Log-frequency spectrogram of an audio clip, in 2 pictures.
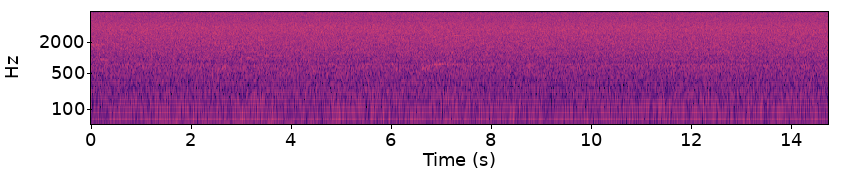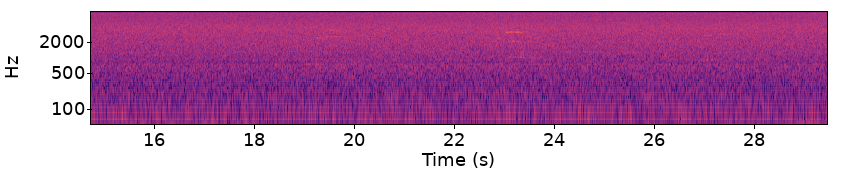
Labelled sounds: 23.0	23.4	humpback whale, 2.1 to 3.3 kHz

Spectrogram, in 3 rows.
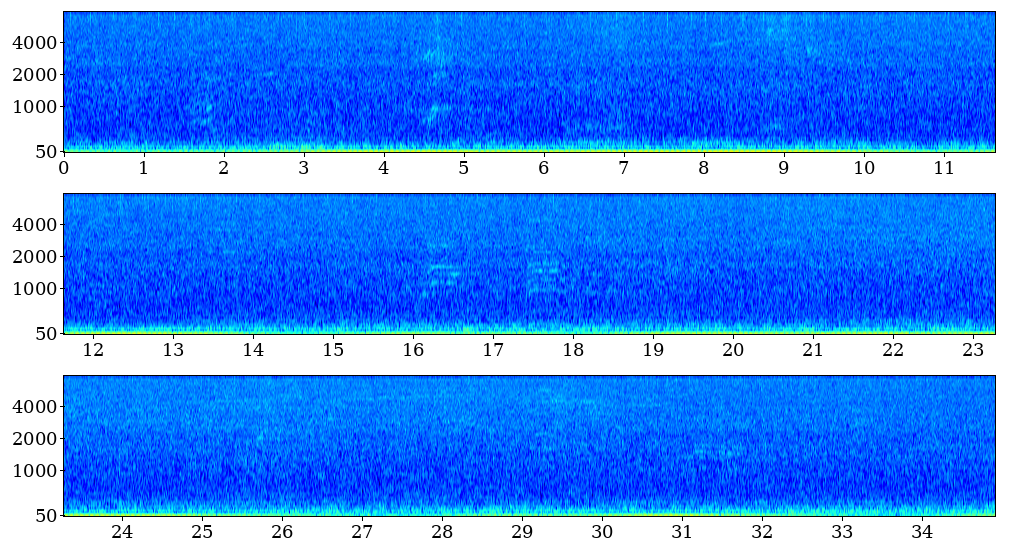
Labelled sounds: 16.0	16.8	killer whale, southern resident, J pod, call S04, 0.31 to 3.0 kHz
17.4	18.1	killer whale, southern resident, J pod, call S04, 0.37 to 2.5 kHz
30.8	31.9	killer whale, 0.71 to 2.2 kHz

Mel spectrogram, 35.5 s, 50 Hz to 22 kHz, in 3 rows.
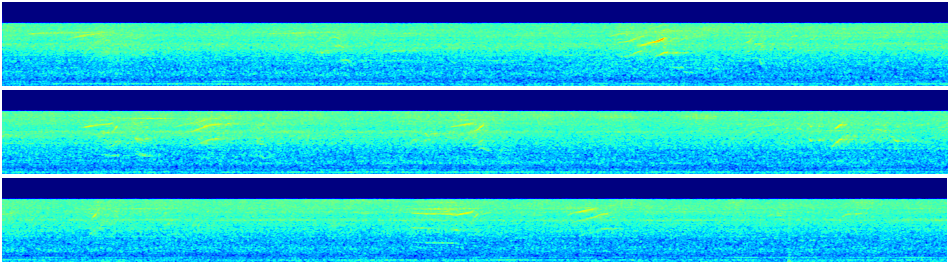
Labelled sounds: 3.9	4.4	killer whale, 1.1 to 4.6 kHz
7.6	8.9	killer whale, 0.94 to 6.2 kHz
12.7	13.3	killer whale, 0.93 to 5.1 kHz
21.8	23.1	killer whale, 0.74 to 4.6 kHz
28.7	29.7	killer whale, 0.95 to 6.8 kHz

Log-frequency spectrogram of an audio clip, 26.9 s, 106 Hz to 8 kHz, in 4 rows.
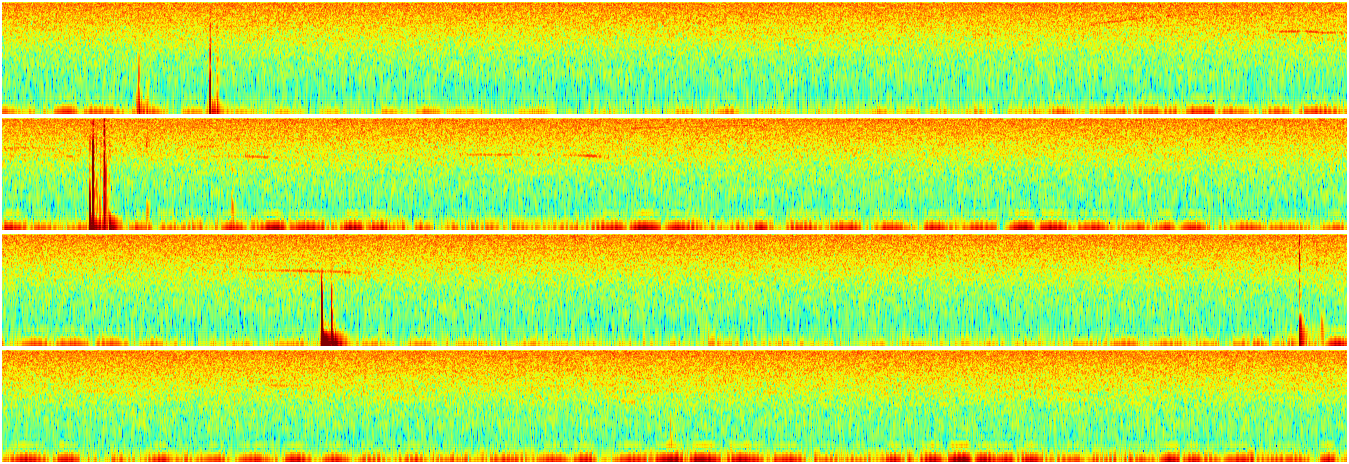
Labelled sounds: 6.3	6.7	killer whale, Bigg's (transient), 2.4 to 2.7 kHz
9.0	10.1	killer whale, Bigg's (transient), 1.7 to 5.6 kHz
14.7	15.3	killer whale, Bigg's (transient), 1.6 to 2.0 kHz

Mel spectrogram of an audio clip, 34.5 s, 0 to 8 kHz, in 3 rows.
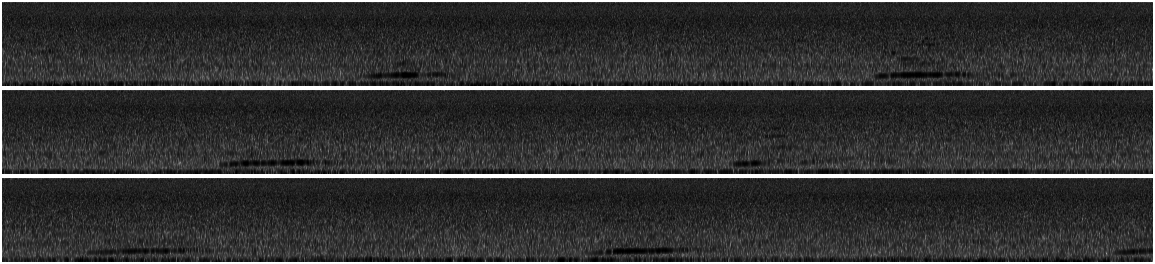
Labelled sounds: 8.9	9.2	humpback whale, 0.93 to 1.0 kHz

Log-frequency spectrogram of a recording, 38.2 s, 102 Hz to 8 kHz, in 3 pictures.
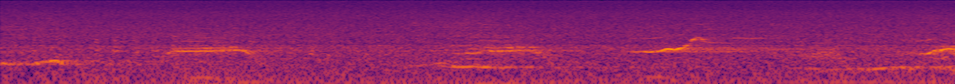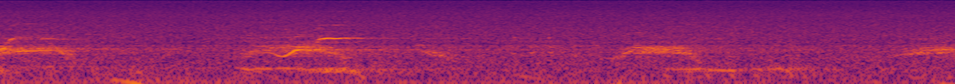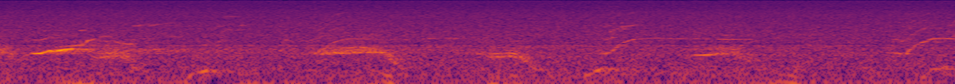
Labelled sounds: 8.6	8.8	humpback whale, 1.1 to 1.2 kHz
9.1	9.6	humpback whale, 0.80 to 1.2 kHz
12.8	13.5	humpback whale, 0.80 to 1.2 kHz
16.9	17.6	humpback whale, 0.80 to 1.2 kHz
25.9	27.7	humpback whale, 0.80 to 2.4 kHz
29.9	30.3	humpback whale, 0.86 to 1.1 kHz
33.7	34.3	humpback whale, 1.0 to 2.3 kHz
35.0	35.3	humpback whale, 0.99 to 1.1 kHz
37.7	38.2	humpback whale, 0.80 to 1.2 kHz

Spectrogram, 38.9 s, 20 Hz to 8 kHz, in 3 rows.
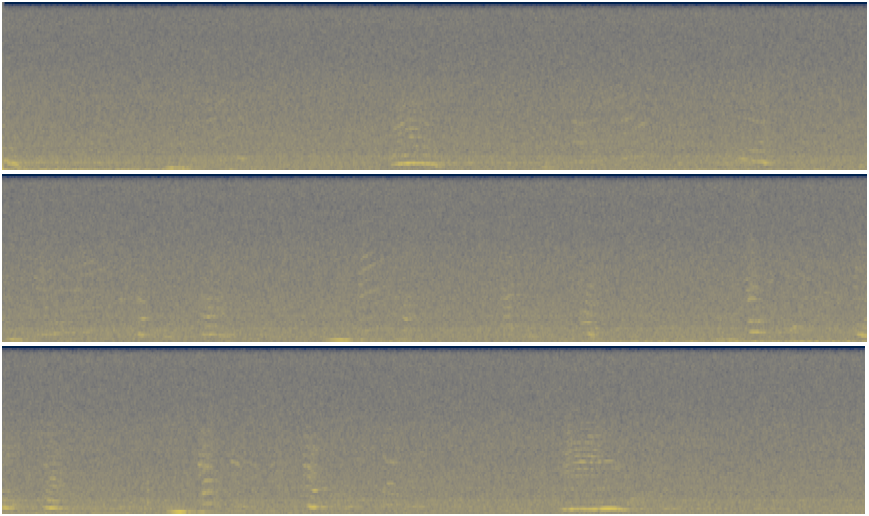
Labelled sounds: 11.2	11.5	humpback whale, 0.90 to 2.5 kHz
15.9	16.2	humpback whale, 1.2 to 1.4 kHz
18.3	18.7	humpback whale, 2.1 to 4.0 kHz
24.1	24.4	humpback whale, 0.96 to 2.2 kHz
28.9	29.1	humpback whale, 2.2 to 2.5 kHz
34.4	35.1	humpback whale, 2.5 to 3.2 kHz

